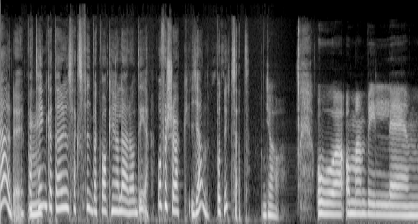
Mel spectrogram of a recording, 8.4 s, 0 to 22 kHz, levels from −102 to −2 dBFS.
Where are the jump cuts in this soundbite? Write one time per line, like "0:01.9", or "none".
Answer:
0:03.0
